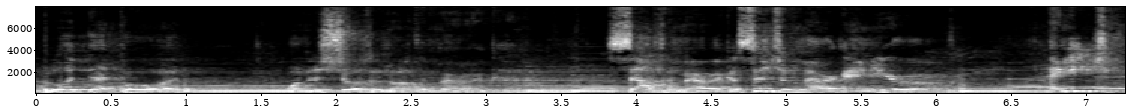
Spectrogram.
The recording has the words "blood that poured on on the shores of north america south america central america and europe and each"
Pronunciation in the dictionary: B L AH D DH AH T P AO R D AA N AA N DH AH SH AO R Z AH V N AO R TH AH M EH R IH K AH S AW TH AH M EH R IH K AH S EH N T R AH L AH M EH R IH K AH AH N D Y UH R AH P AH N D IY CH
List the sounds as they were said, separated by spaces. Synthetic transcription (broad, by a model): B L AH D DH AH T B AO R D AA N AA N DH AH SH AO R Z AH V N AO R TH AH M EH R IH K AH S AW TH AH M EH R IH K AH S EH N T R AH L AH M EH R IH K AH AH N Y UH R AH P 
